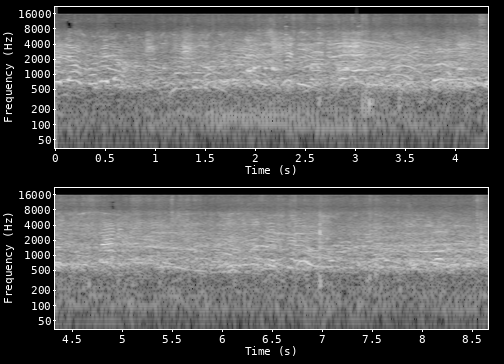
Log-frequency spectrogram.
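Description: Two water buffalo clash horns as they fight.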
